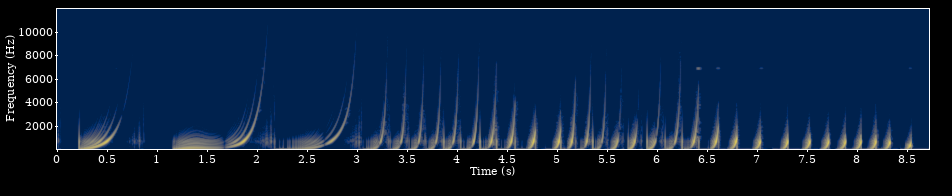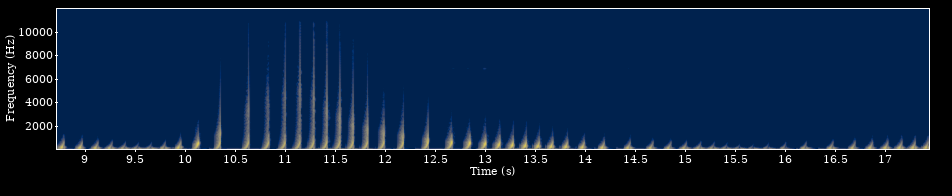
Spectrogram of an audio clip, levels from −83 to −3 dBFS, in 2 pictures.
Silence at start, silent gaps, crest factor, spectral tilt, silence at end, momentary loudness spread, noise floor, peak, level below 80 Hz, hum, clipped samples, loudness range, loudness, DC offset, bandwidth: 0.2 s; 0.89-1.16 s; 22 dB; -8.5 dB/octave; 0 s; 16 LU; -44 dBFS; -6 dBFS; -44 dBFS; none; under 0.1%; 7 LU; -28 LUFS; under 0.1%; 8.4 kHz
